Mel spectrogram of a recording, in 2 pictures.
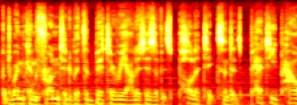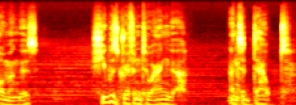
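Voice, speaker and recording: A man's voice: mid-range voice, fairly even intonation, moderate pace, natural voice. An actor playing an earnest young nobleman, formal and eloquent, with a grieving weight to his words. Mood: grave, sorrowful. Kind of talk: video game voice acting, dramatic dialogue. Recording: game music under the voice.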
